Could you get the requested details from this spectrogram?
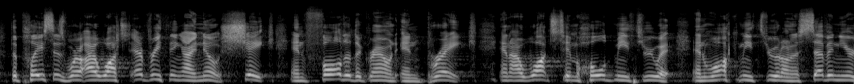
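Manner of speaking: loud, rising sermon delivery; impassioned preaching. Acted. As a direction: preach it with full fervor, building. Preaching at full force.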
